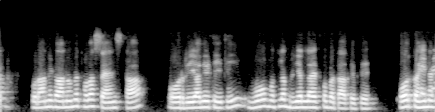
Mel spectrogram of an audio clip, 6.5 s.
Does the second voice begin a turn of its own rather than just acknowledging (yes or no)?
yes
